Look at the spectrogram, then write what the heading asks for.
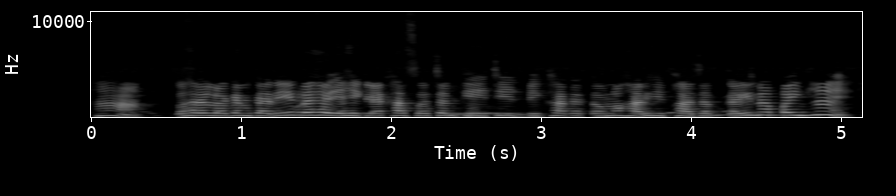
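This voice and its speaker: A woman's voice: sits high, steady tone, normal speed, close to an everyday voice. A woman with a rural eastern Uttar Pradesh accent voicing a grieving, indignant village father in a comedy cartoon, lamenting and repeating himself. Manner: lamenting, repetitive. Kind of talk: dialect comedy cartoon dialogue. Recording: phone-like narrow lo-fi audio.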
